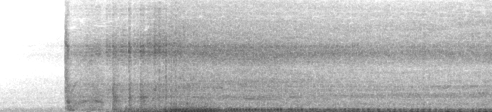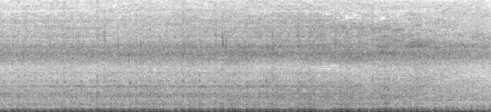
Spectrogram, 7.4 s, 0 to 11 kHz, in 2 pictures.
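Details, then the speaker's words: 1993 Ford Ranger 3.0 Vulcan after cheap rebuild: short crank then catches into steady, slightly luggy idle, ignition timed by ear and compression uneven; starting issue still unresolved, cause not found. "we still got that starting issue to fix on this truck"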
